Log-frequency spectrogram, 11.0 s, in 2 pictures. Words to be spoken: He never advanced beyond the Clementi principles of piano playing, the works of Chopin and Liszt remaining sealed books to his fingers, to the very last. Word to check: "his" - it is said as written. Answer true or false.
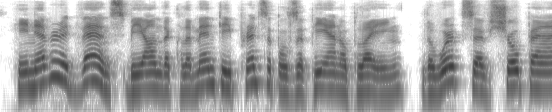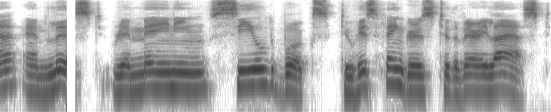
true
